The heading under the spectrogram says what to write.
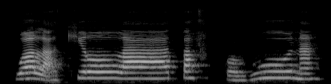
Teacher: seperti ini [Musik] Nah jadi ee Nun sukunnya itu hilang suaranya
